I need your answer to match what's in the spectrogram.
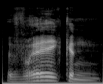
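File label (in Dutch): "wreken", Dutch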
